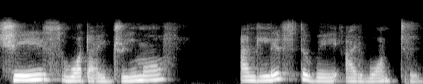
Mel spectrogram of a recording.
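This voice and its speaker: Over a quiet background, a woman speaks at a medium pitch with a dark, mellow tone and ordinary pitch variation. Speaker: workshop participant. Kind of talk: reading aloud own writing. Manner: slower on second reading.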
